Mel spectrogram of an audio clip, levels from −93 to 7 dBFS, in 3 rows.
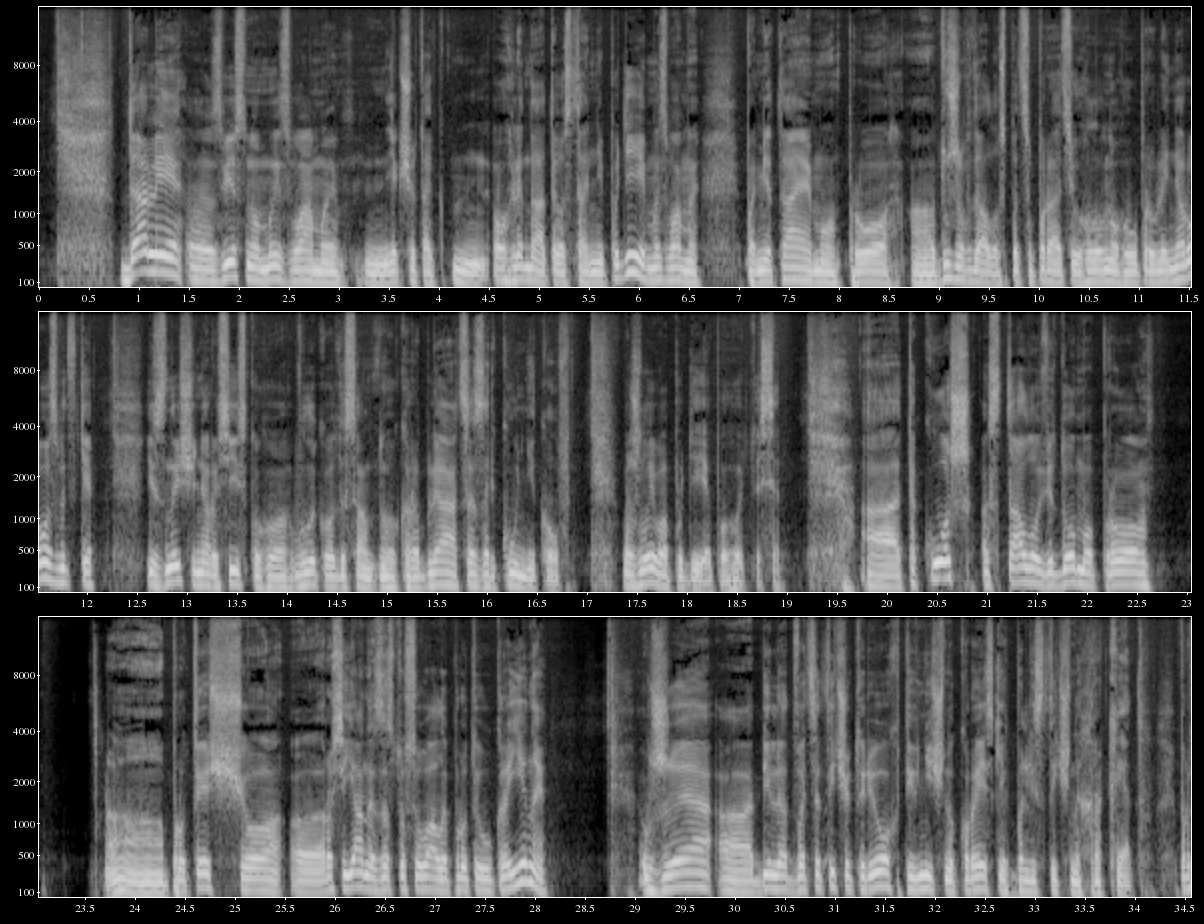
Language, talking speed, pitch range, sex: Ukrainian, 90 wpm, 100-125 Hz, male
